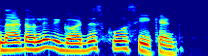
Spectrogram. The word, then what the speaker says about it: cosecant: that is defined as cosecant theta it is actually cosec but we always pronounce it as cosecant theta clear aren't you thinking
